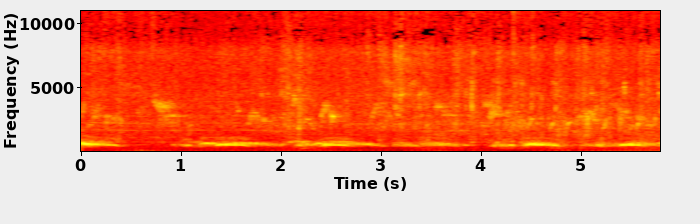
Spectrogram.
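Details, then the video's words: Spotted dove cooing in the gáy thúc and thúc gù style: low, muffled coos in a slow, uneven stream of rounded phrases, somewhat blurred by steady low background rumble. "Cu gáy thúc kèm , thúc gù"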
